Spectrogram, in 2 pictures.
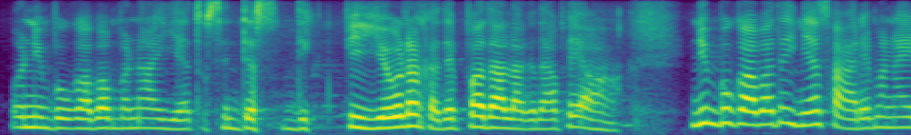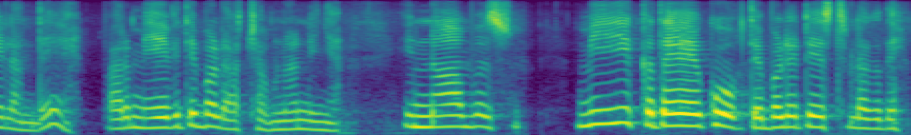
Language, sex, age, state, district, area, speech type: Dogri, female, 45-60, Jammu and Kashmir, Samba, rural, spontaneous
